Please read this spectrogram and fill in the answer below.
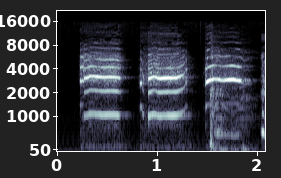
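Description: A woman imitating a conure parrot's screech with her voice: three steady, high-pitched beeps, each about half a second, that sound like a microwave beep.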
